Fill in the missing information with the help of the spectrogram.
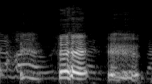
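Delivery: loud laughing fit. Real, not acted. Vlogger laughing at the homemade swing, loud laughing.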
